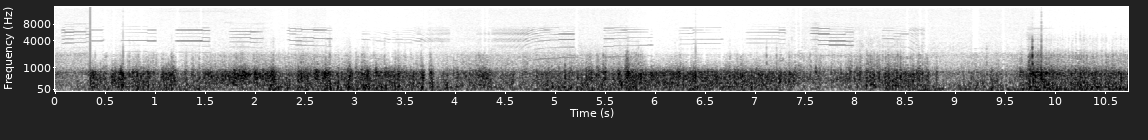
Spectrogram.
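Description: Wind rushing over the microphone in flight, with a paragliding variometer beeping above it in quick short high tones, some sliding up in pitch, that stop near the end; the beeping is the vario's climb tone, signalling lift.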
